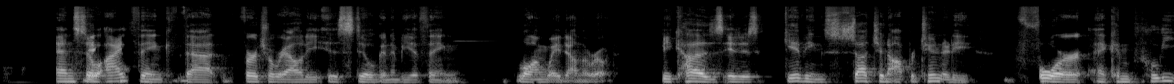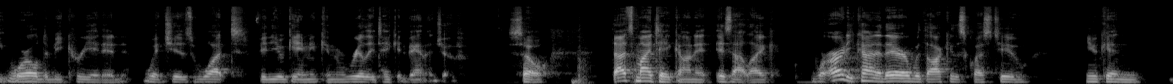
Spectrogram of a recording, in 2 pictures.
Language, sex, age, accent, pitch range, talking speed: English, male, 20-39, American, 115-135 Hz, 160 wpm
